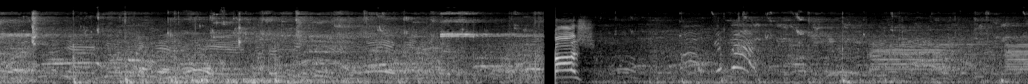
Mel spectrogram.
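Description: Indoor basketball game: sneakers squeaking on a hardwood court and a ball bouncing, under a crowd of spectators' voices echoing in the gym. A short referee's whistle blast sounds about four and a half seconds in, and the sound cuts out for an instant just after.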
